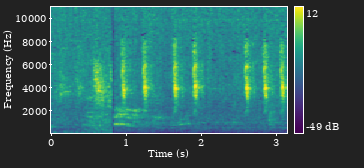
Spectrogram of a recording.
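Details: Adult common tailorbird, a common resident, in Ubon Ratchathani, Thailand, on 27 January 2021. It gives short, sharp, high notes in quick succession, about three each second and slightly uneven. One click sounds near the start, over a low background hiss.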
